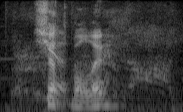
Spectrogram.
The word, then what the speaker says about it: köttbullar: it's a kjotboller? Köttbullar. Kjotboller? Köttbullar. Kjotboller? Okay. Exactly. Yep.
